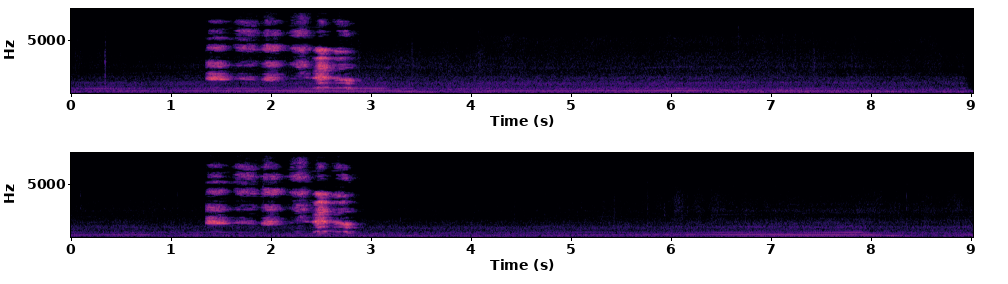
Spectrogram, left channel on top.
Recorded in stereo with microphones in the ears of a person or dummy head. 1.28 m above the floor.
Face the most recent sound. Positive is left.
turn(degrees=-45)  # may be behind; listen again after turning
